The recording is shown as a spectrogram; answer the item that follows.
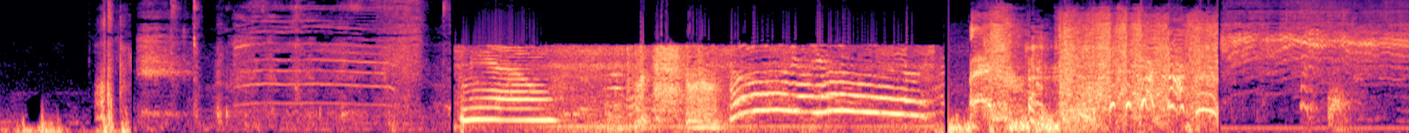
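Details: Domestic cat from a compilation of funny cat moments: a short flat cry, then several drawn-out, arched, rising-and-falling meows in close succession, with people talking over them and abrupt edit cuts.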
